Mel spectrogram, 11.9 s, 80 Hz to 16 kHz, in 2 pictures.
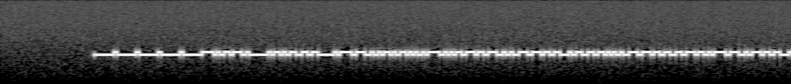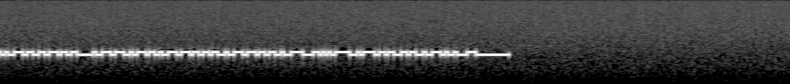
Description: RTTY (45.45 baud, 170 Hz shift), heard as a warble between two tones, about 1500 Hz centre. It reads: DIVENDRES NA CIRA I EN CAI VAN A LA PORTELLA.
